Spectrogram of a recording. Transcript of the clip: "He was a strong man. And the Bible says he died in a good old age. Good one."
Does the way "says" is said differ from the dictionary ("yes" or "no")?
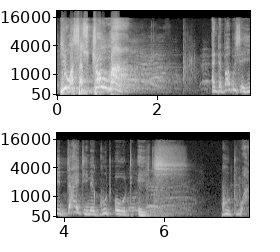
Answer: yes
